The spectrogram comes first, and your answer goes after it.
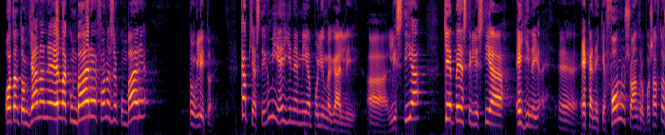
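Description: A man preaching a sermon, animated and repeating words for emphasis. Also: high voice.

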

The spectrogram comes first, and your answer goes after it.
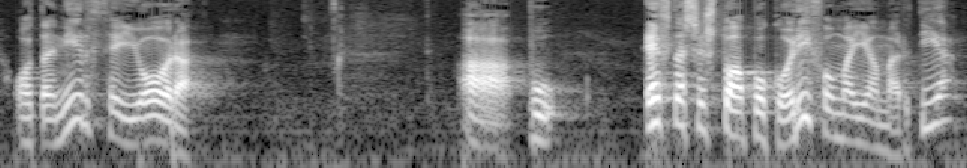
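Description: A man preaching a sermon, animated and repeating words for emphasis. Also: fairly high pitch.

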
